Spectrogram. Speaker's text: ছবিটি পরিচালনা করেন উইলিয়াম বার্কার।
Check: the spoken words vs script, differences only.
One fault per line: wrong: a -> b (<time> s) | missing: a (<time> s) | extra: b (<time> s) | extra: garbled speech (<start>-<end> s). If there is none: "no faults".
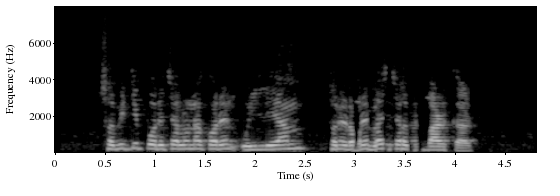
extra: garbled speech (2.7-3.6 s)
